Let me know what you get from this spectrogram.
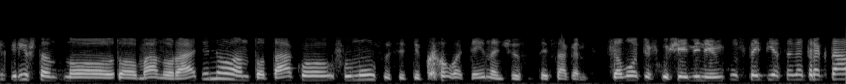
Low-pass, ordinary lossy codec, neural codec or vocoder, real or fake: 5.4 kHz; Opus, 64 kbps; none; real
